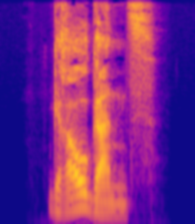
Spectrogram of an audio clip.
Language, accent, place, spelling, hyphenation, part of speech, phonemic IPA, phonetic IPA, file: German, Germany, Berlin, Graugans, Grau‧gans, noun, /ˈɡʀaʊ̯ˌɡans/, [ˈɡʁaʊ̯ˌɡan(t)s], De-Graugans.ogg
- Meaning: 1. greylag goose (Anser anser) 2. wild goose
